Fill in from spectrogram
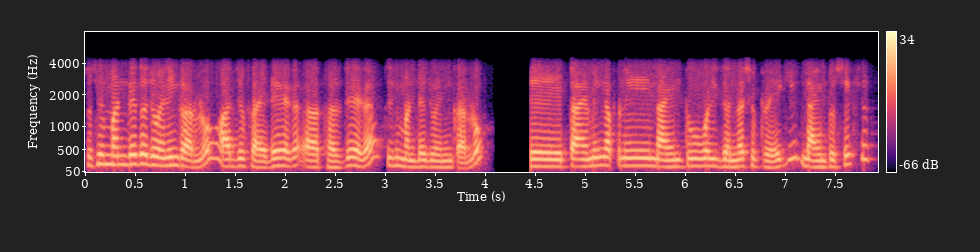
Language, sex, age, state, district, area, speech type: Punjabi, male, 30-45, Punjab, Ludhiana, urban, conversation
